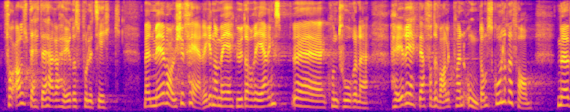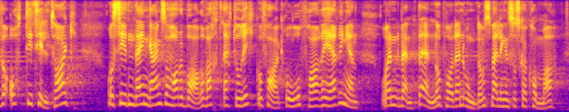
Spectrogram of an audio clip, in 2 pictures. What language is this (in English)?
Norwegian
